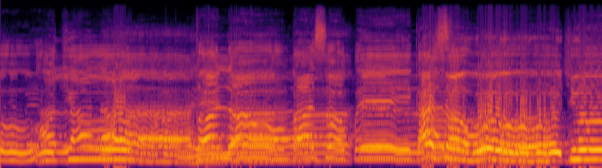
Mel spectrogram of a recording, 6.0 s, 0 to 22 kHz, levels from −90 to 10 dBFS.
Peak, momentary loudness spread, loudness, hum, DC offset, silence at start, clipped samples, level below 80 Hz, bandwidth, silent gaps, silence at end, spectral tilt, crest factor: -4 dBFS; 6 LU; -13 LUFS; none; under 0.1%; 0 s; under 0.1%; -44 dBFS; 17 kHz; none; 0 s; -5 dB/octave; 8 dB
